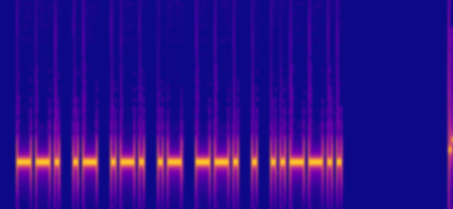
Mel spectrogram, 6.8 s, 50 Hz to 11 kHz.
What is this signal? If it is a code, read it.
Morse code, heard as a keyed tone, about 17 wpm, 700 Hz. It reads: GARAGE?
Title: Sentences from Top 1600 Words 17wpm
